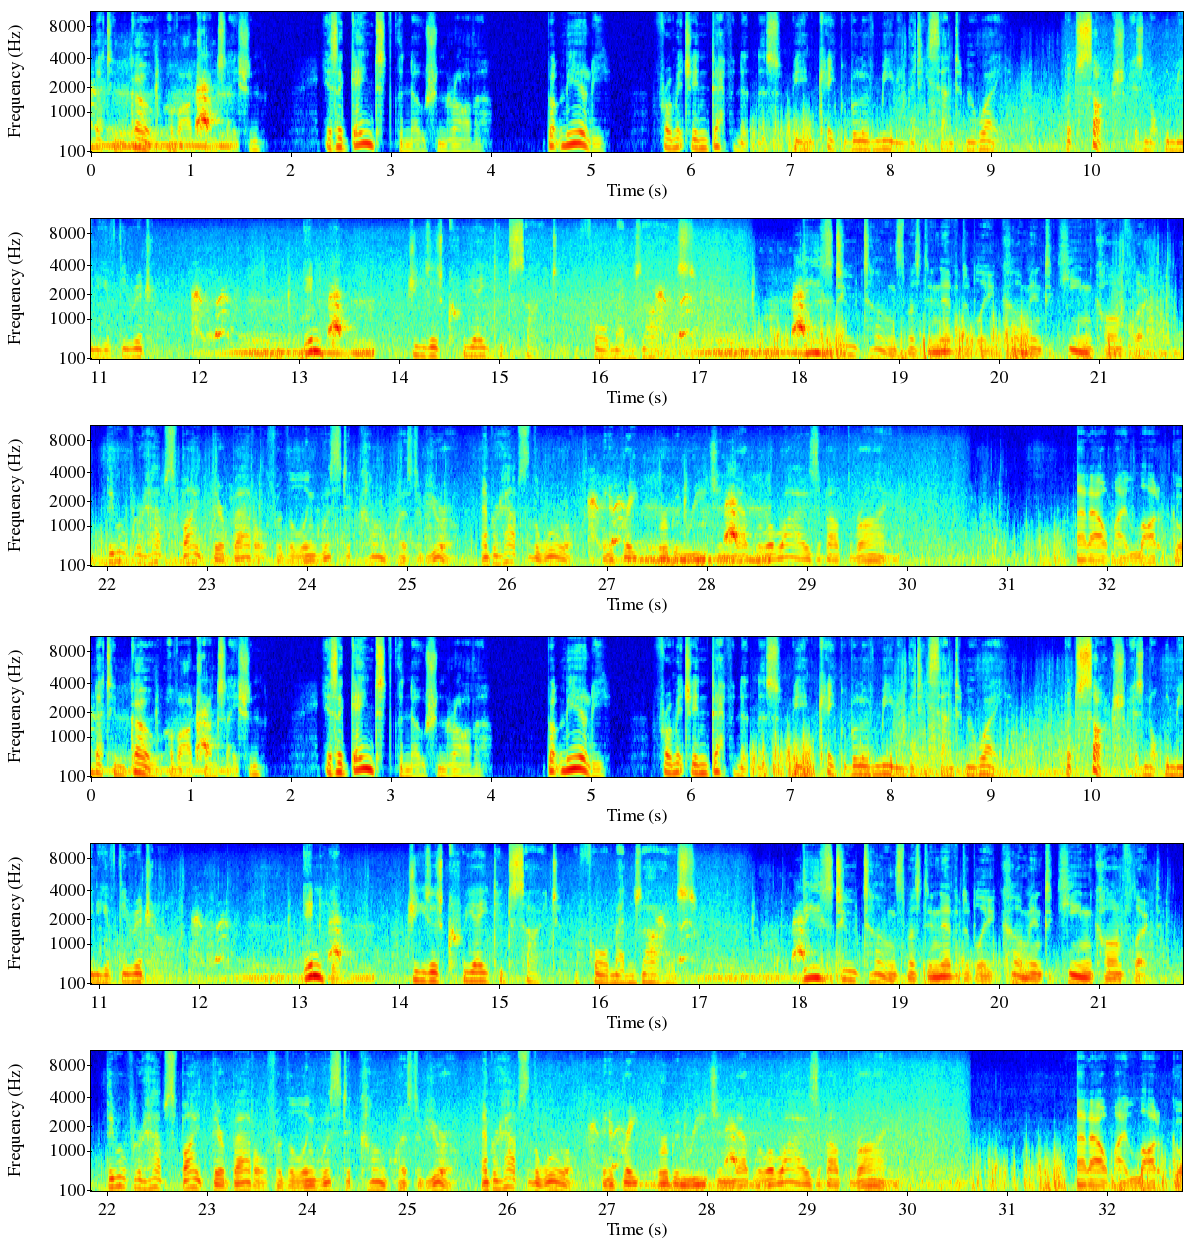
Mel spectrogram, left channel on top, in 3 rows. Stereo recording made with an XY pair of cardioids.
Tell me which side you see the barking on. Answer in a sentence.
You can hear the barking on the left.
